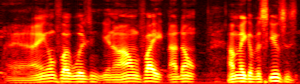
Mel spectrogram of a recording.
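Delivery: low, soft, sheepish excuses; meek backing down. Retold or imitated. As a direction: talk your way out of a fight timidly. Voicing himself backing down.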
